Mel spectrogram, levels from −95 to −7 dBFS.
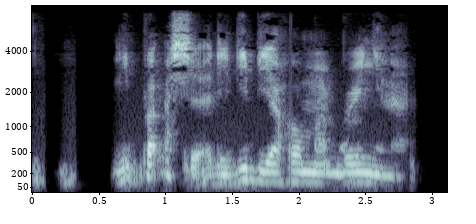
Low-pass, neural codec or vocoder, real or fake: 7.2 kHz; none; real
